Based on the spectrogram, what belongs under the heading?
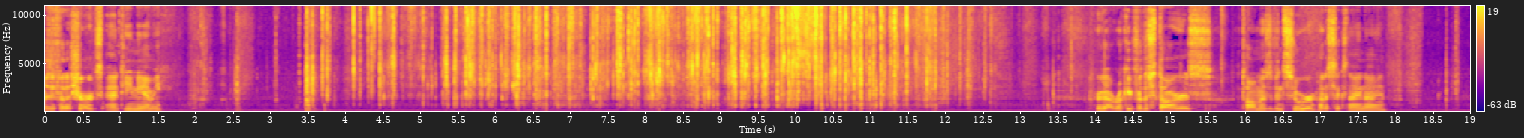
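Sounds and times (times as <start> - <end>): foil wrapper tearing and crinkling: 3.7 - 12.6.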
